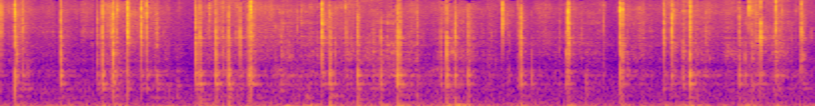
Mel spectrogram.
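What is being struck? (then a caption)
Plastic soda bottle filled with sparkling water. Long red fingernails of both hands tap rapidly on the label and upper plastic of a large, clear plastic club soda bottle full of sparkling water standing on a table. The result is a steady stream of quick, dry, bright clicks, each decaying almost instantly, over a constant low rumble.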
